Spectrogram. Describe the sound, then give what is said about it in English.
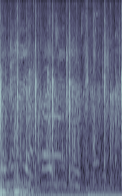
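An audience claps their hands in praise to the Lord during a morning worship service, in a loose, steady rhythm, the sharp overlapping claps carrying while voices continue beneath them. “I'll give the Lord a good hand clap of praise.”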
